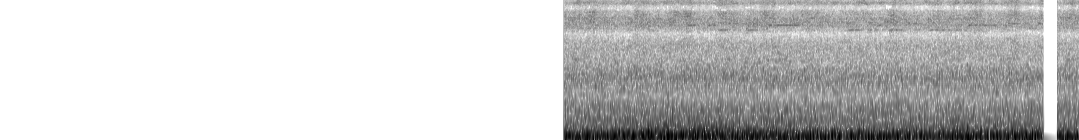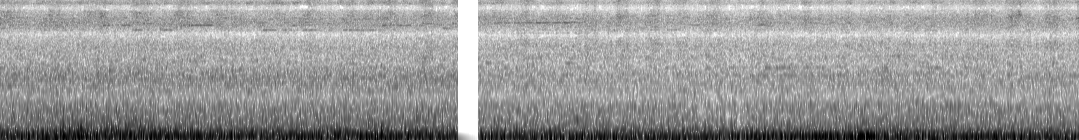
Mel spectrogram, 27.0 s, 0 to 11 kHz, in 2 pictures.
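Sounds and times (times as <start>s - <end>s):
minibus engine and road noise: 7.0s - 26.9s.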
